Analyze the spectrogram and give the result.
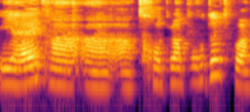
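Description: The woman's voice sits fairly low in pitch with ordinary variation. She speaks at a fairly slow pace. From France. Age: 40s. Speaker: DJ and activist. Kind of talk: casual interview. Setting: remote recording. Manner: halting, many fillers and repetitions.

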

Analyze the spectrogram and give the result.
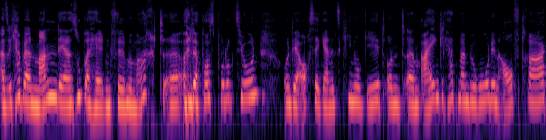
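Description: A woman with a plain, everyday voice, a fairly high pitch and ordinary pitch variation talks at a moderate pace. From Palatinate, Germany. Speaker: state politician and filmmaker. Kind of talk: interview conversation.

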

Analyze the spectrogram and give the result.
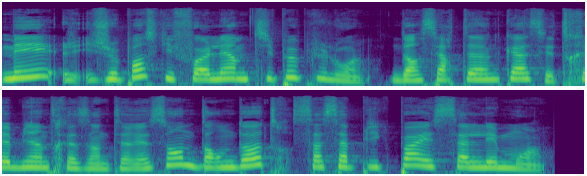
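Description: Speaking fairly quickly with hardly any pauses, a woman uses a high voice and lively intonation in a very clean, dry, close recording with a silent background and no echo. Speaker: coffee trainer and consultant. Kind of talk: solo podcast talk.

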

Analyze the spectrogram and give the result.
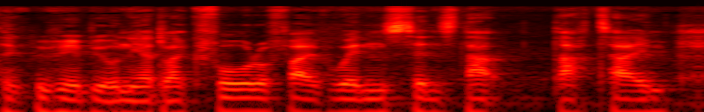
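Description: A man with a Welsh accent and a very deep, low pitch speaks at a fairly quick pace in a flat monotone. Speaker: rival football podcaster. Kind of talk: recorded preview.

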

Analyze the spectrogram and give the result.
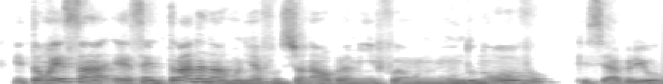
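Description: A woman with a French accent talks at a fairly slow pace. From France (Paris). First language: French (speaking Portuguese). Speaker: composer and guitarist. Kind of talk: interview.

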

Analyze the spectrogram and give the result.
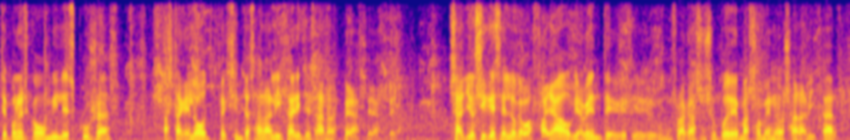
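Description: A man's medium-pitched voice at a very fast pace, with fairly even intonation and noticeable background noise. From Aragon, Spain. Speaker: game developer and journalist. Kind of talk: casual chat.

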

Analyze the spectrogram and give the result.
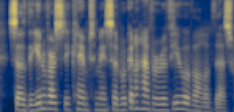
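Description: Talking very fast, a woman with an American accent uses a fairly low pitch and ordinary pitch variation. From Texas. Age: middle-aged. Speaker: criminologist. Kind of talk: interview.

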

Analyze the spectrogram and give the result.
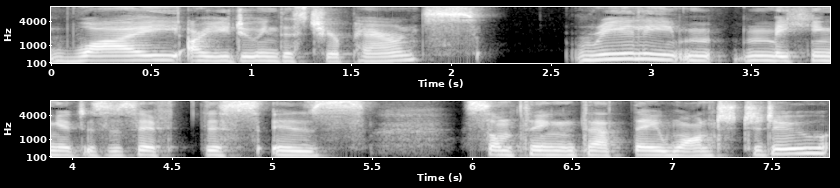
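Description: Her pitch fairly low, a woman talks with an Irish accent. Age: 40s. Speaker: newspaper correspondent. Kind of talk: interview.

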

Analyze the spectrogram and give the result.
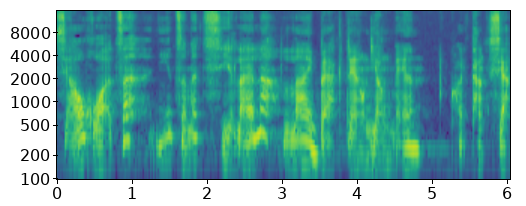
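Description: A woman's whispering, raspy, put-on character voice at a very slow pace. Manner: gentle, concerned.

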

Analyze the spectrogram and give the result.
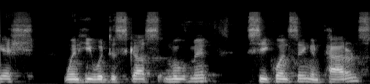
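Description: Over a quiet background, a man with an unremarkable speaking voice talks at a fairly quick pace, his medium pitch kept fairly even in intonation. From Pittsburgh, US. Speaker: facility owner and pitching coach. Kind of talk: casual interview chat.

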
